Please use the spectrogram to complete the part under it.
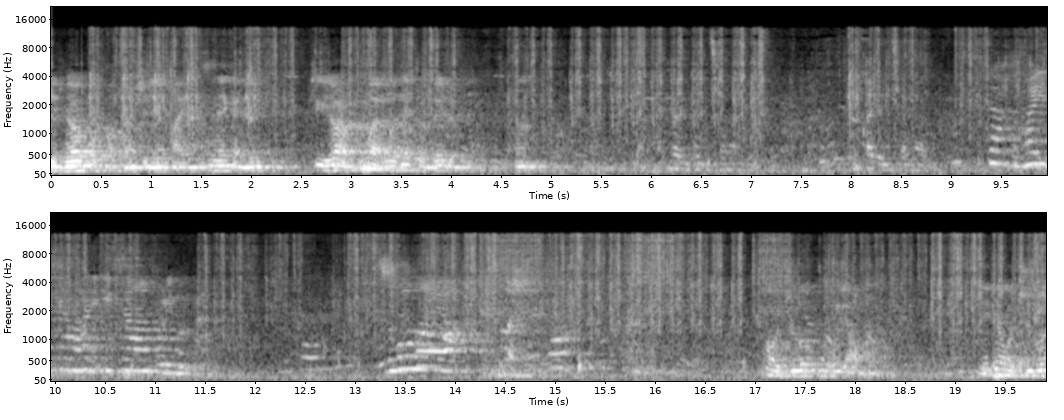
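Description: A young man speaks calmly into a microphone, heard through loudspeakers in a large room.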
